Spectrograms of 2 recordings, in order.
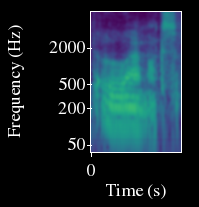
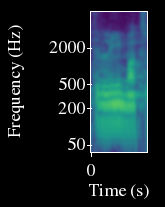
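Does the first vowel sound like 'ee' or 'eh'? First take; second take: eh; ee. First: The first vowel sounds like 'eh'. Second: The first vowel sounds like 'ee'. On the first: This is how people in Europe say the name. "in Europe, you France, Italy, etc., we pronounce it Lemax" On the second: This is how some other listeners say the name. "I know some of you pronounce it Limax"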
